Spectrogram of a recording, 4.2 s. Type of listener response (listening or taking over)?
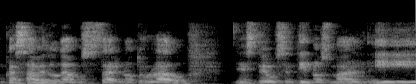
listening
